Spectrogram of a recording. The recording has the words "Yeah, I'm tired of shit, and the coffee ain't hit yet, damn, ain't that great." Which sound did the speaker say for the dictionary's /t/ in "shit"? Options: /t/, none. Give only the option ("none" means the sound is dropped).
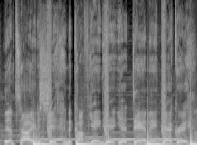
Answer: /t/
